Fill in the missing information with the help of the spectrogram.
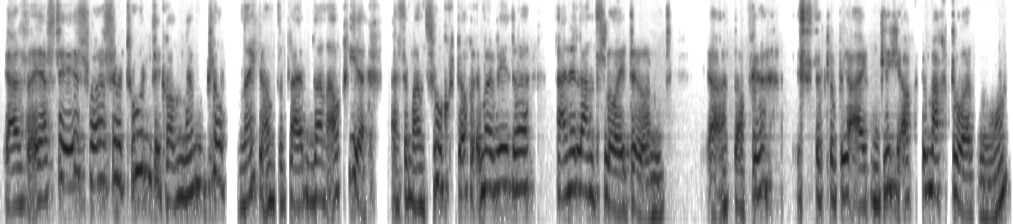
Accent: Selb, Bavaria, Germany; aber die Heimat ist immer noch in Deutschland. Ich komme aus Selb, Oberfranken, aus der Porzellanstadt

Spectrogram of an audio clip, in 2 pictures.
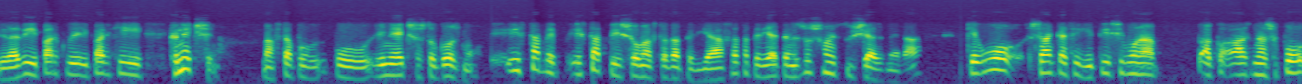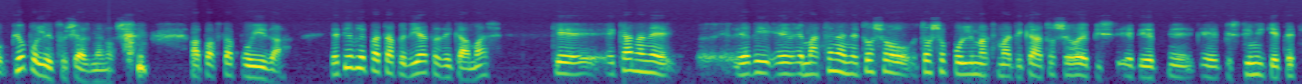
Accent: Australia; γιατί μετανάστης εδώ, ήταν δύσκολα μεγαλώνοντας εδώ στην Αυστραλία

